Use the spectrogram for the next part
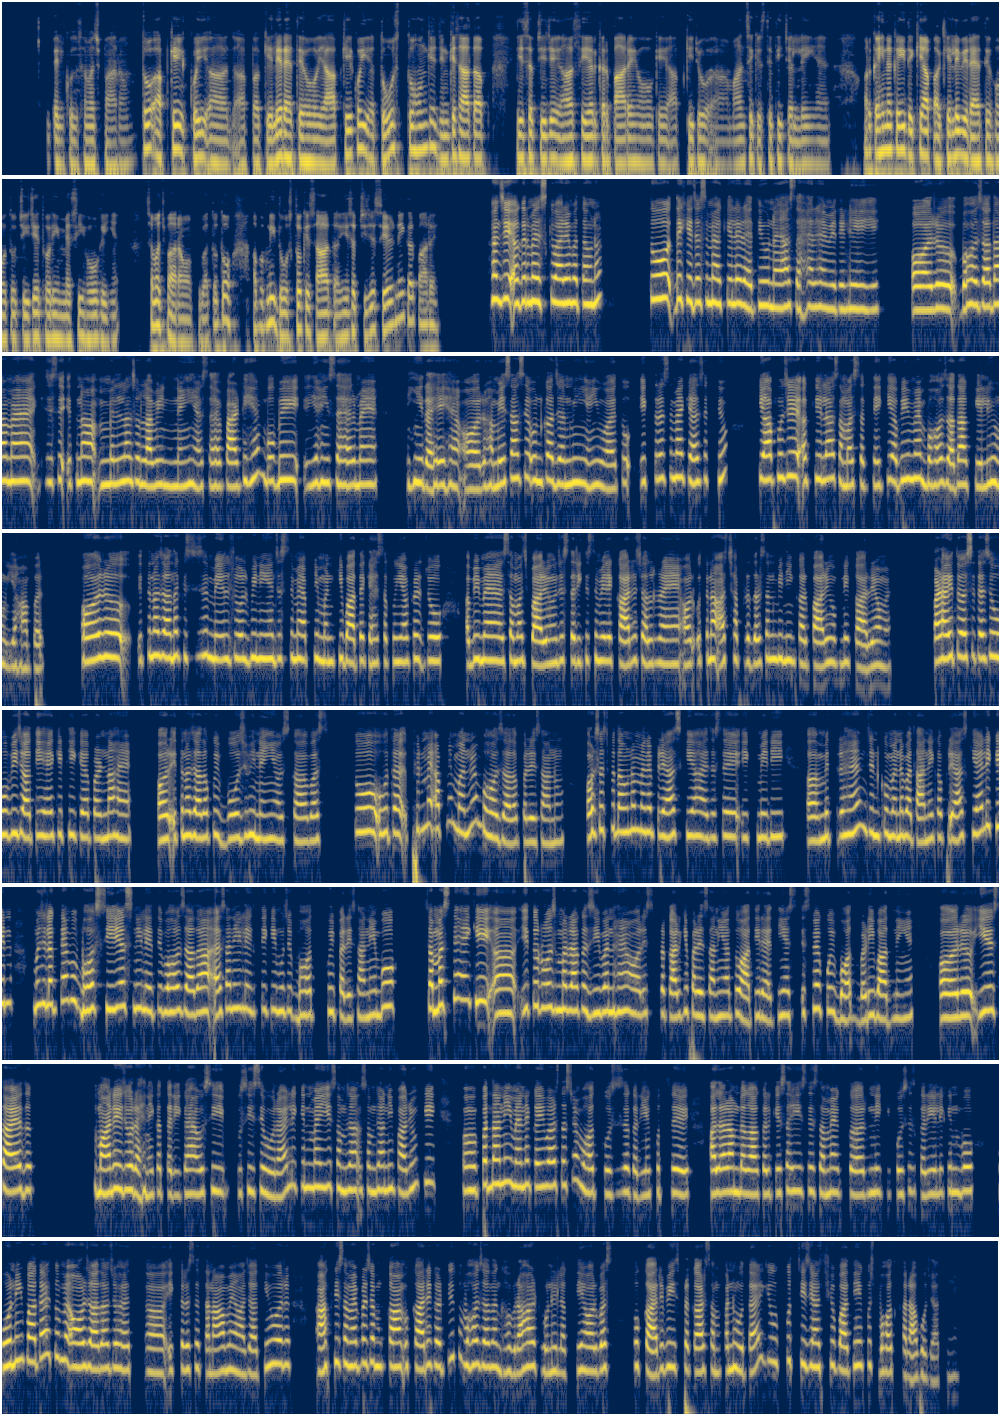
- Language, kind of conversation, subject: Hindi, advice, मैं काम टालने और हर बार आख़िरी पल में घबराने की आदत को कैसे बदल सकता/सकती हूँ?
- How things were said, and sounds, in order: tapping; in English: "शेयर"; in English: "मेसी"; in English: "शेयर"; in English: "सीरियस"; "लेते" said as "लेगते"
